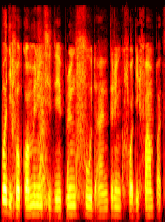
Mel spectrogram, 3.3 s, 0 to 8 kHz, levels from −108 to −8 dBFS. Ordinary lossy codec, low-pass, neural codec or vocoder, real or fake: AAC, 32 kbps; 7.2 kHz; none; real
